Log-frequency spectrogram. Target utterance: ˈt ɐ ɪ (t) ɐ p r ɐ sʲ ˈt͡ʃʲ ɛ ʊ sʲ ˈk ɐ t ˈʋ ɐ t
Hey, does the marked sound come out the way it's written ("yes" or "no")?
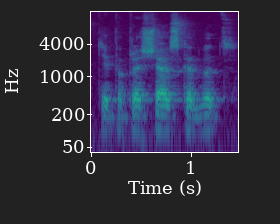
no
